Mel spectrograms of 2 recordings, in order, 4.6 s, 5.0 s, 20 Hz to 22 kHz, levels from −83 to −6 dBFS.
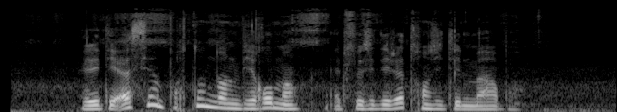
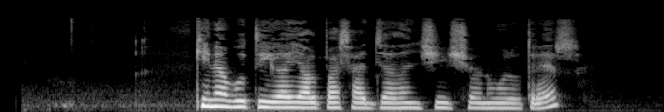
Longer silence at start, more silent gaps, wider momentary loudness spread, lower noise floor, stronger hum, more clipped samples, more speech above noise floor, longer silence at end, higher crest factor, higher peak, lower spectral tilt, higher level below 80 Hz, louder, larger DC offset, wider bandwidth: second, 0.1 s vs 1.45 s; neither; about the same, 10 LU vs 10 LU; second, -55 dBFS vs -67 dBFS; neither; neither; second, 26 dB vs 49 dB; second, 0.25 s vs 0.7 s; about the same, 16 dB vs 18 dB; second, -16 dBFS vs -4 dBFS; about the same, -6.5 dB/octave vs -6.5 dB/octave; about the same, -60 dBFS vs -60 dBFS; second, -30 LUFS vs -19 LUFS; neither; first, 16 kHz vs 11 kHz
